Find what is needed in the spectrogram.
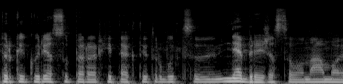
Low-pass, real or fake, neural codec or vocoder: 14.4 kHz; real; none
